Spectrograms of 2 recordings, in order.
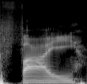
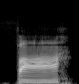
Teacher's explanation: in bi the articulation starts farther forward than it does in ba.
